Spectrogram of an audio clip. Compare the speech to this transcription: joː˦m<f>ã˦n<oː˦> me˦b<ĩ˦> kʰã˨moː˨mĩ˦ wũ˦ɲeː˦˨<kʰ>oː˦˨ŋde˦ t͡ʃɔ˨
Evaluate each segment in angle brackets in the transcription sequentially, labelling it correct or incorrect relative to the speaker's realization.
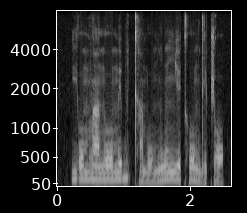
incorrect, correct, incorrect, correct

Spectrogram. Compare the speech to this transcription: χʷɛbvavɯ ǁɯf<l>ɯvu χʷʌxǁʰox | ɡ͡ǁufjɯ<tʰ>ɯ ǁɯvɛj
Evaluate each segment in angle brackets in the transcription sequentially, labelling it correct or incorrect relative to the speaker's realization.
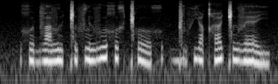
correct, incorrect

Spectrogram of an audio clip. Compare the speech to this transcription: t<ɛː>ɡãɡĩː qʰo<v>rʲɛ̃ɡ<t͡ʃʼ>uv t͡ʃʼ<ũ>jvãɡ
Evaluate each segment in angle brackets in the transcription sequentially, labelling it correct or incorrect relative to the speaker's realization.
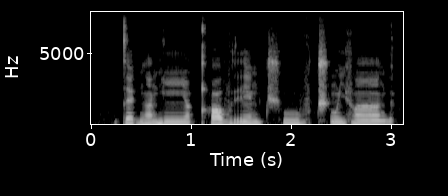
incorrect, correct, incorrect, correct

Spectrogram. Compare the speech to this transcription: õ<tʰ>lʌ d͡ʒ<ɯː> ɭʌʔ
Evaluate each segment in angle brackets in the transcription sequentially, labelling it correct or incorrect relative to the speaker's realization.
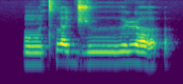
correct, correct

